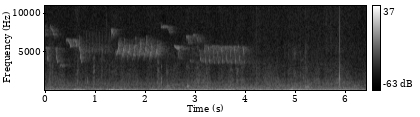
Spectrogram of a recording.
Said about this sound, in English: Besides the occasional shout of kids playing soccer in the distance, or the roar of a jet overhead, the only sounds I could hear were those of birds chirping and the leaves of new-growth trees rustling around me.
